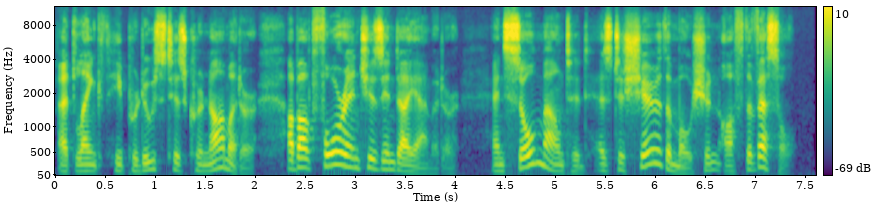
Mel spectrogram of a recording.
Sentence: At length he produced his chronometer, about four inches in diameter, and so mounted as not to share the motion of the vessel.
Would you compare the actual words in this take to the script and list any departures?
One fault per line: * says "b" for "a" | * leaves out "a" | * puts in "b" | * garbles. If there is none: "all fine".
* leaves out "not"
* says "off" for "of"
